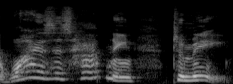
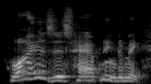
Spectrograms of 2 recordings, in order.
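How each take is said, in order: First: Lamenting why me. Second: Faster, pressing echo of the complaint, pitched up; quick repeated lament. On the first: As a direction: draw out the complaint, wondering aloud. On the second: Preacher voicing the believer, quicker anxious echo. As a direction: rush the repeat like rising worry. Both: Retold or imitated. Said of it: "And we wonder".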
